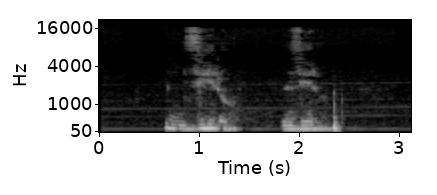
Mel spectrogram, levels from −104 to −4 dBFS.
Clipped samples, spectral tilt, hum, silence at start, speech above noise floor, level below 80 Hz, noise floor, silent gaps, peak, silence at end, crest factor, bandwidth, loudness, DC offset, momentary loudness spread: under 0.1%; -7 dB/octave; none; 0.65 s; 40 dB; -74 dBFS; -77 dBFS; none; -18 dBFS; 0.7 s; 22 dB; 16.5 kHz; -39 LUFS; under 0.1%; 13 LU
